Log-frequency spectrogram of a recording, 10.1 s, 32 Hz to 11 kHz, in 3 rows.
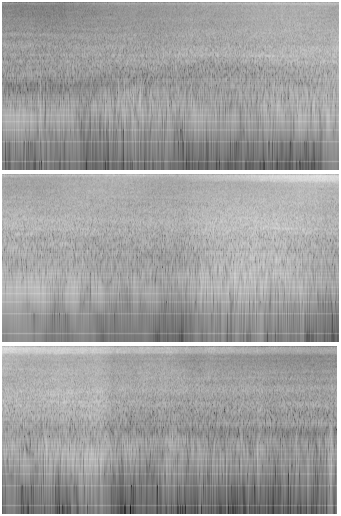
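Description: Irish Rail 22000 Class diesel railcar running with a steady engine hum. The noise swells as the train passes close by, loudest about six to seven and a half seconds in, then drops off sharply.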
